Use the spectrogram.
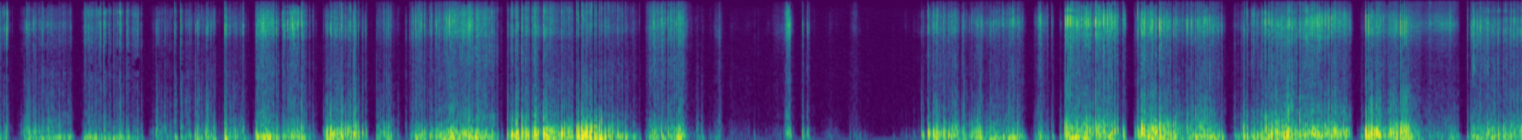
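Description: Long nails scratch along the sides of a small grey, solid foam nail buffer block with a grit-coated abrasive surface, held in one hand. The result is a run of short, rough scratching strokes, heavy in low rumble with a bright hiss on top, broken by a brief near-silent pause midway before the scratching resumes.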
